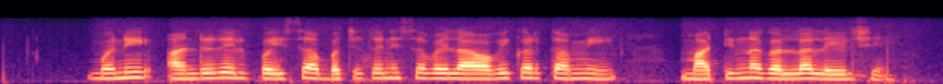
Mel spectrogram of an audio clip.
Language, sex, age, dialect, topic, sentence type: Marathi, female, 18-24, Northern Konkan, banking, statement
